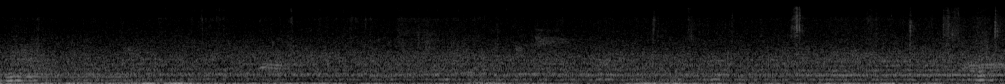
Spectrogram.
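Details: Bees feeding to prepare for winter in Central Illinois, drinking from a tray: a steady low droning hum of many wings with overlapping individual buzzes rising and fading, faint high chirps above.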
